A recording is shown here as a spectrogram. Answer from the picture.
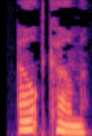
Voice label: "Outcome", English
